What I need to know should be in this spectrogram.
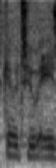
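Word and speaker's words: Goto80: who goes by the name of goto or goto 80 I'm mispronouncing it who the heck knows but it's spelled goto 80 oh yeah it's goto 80 sounds like a basic yeah it's a it's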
